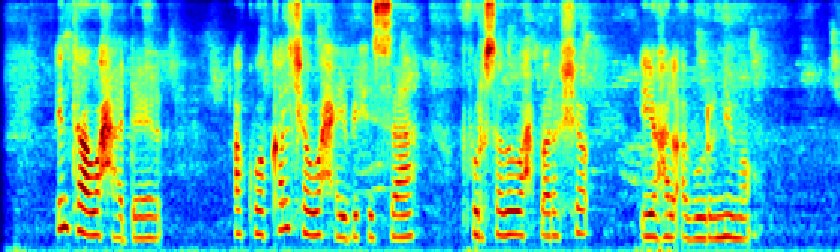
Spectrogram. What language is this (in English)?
Somali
